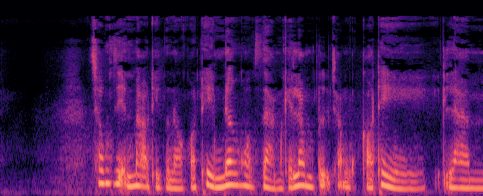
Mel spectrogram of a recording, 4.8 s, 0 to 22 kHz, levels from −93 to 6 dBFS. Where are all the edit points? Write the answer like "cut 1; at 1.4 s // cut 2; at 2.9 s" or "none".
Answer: cut 1; at 1.1 s // cut 2; at 3.5 s

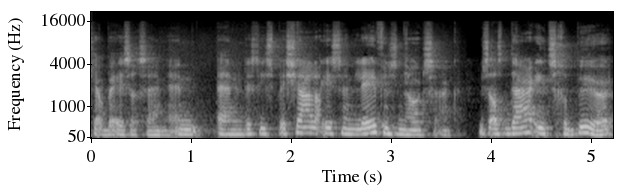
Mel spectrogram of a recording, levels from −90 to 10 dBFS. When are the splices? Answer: cut 1; at 2.3 s // cut 2; at 3.7 s

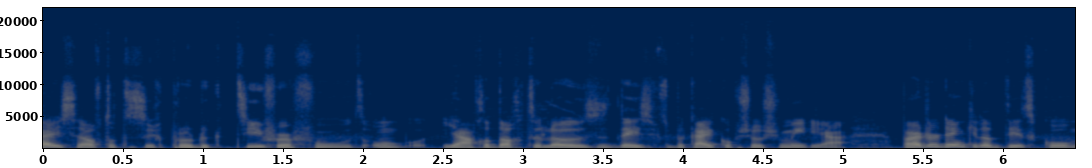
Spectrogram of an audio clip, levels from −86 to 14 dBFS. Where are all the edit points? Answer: cut 1; at 2.7 s // cut 2; at 3.8 s

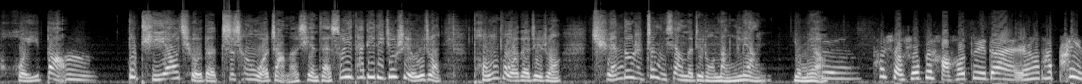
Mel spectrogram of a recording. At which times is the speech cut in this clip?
none

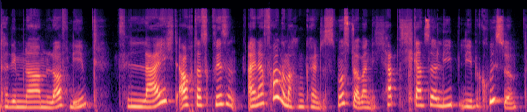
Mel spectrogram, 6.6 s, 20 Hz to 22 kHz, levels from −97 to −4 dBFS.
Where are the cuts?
none

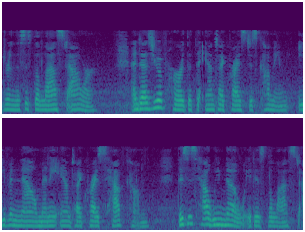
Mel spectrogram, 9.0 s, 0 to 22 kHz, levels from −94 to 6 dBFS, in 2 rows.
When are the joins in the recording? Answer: none

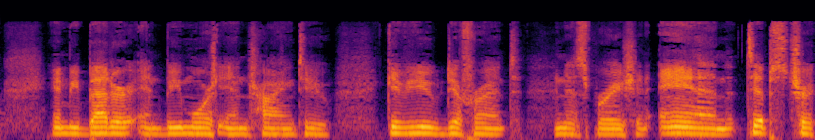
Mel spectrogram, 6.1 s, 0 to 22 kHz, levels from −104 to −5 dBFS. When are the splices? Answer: cut 1; at 1.6 s // cut 2; at 4.2 s

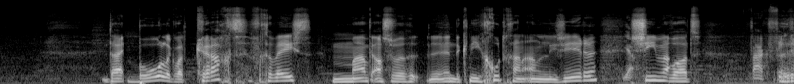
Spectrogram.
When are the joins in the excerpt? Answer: cut 1; at 1.2 s // cut 2; at 2.6 s // cut 3; at 3.7 s // cut 4; at 6.7 s

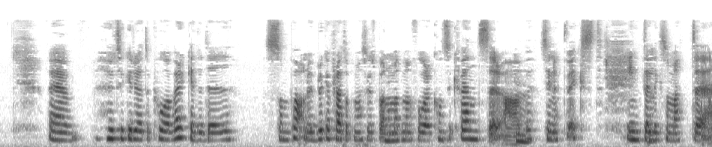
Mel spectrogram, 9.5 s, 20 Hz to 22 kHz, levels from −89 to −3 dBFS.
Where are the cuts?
none

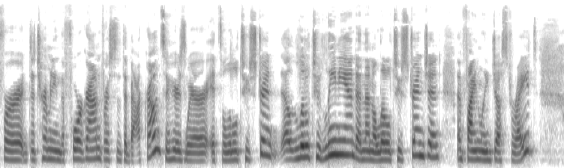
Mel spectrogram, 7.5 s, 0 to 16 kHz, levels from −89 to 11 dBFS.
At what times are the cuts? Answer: cut 1; at 2.5 s

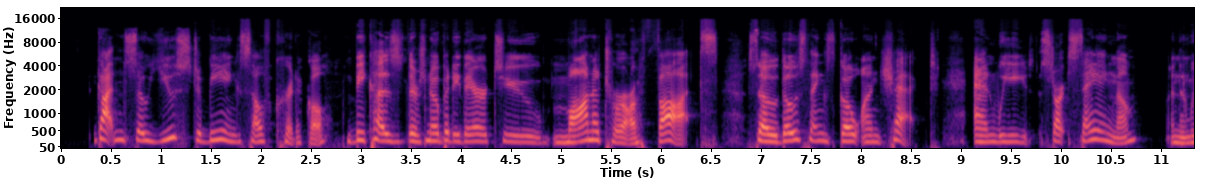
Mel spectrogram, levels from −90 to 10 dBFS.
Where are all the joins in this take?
cut 1; at 2.8 s

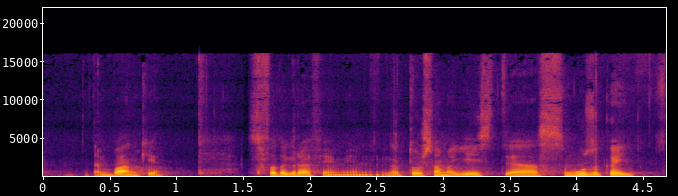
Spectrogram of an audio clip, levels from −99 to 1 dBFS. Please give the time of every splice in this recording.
none

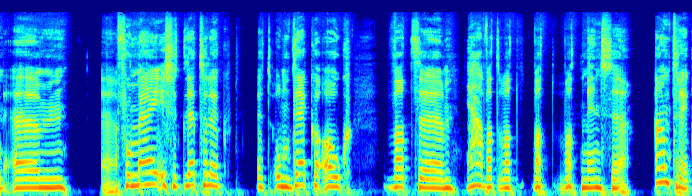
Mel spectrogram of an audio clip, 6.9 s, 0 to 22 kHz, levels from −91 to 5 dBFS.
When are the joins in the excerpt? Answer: none

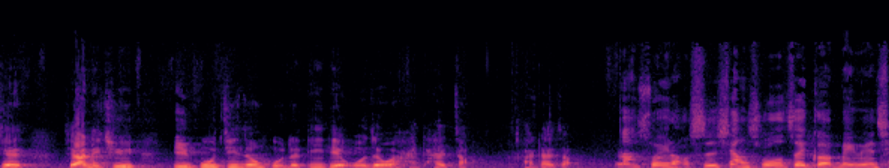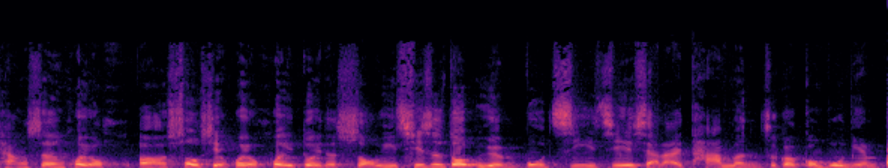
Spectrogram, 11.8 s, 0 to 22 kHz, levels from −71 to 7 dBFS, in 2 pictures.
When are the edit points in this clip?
none

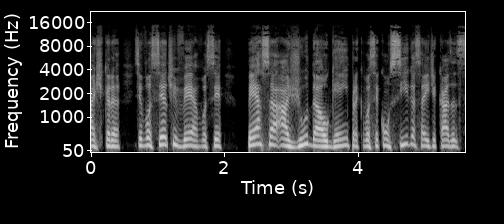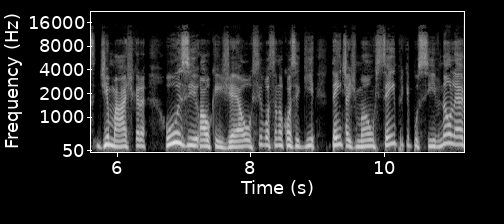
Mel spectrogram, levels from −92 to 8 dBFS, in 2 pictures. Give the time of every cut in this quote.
cut 1; at 1.1 s // cut 2; at 7.2 s // cut 3; at 9.4 s

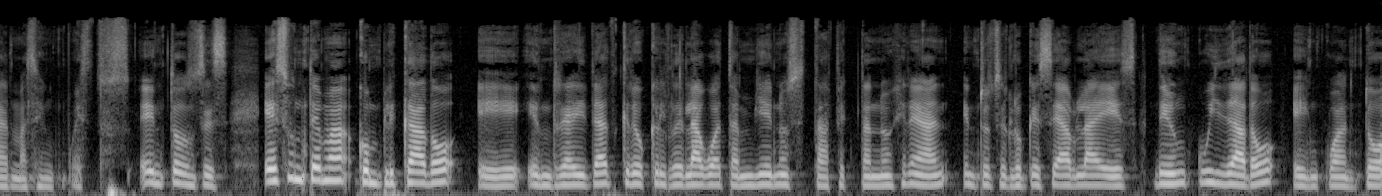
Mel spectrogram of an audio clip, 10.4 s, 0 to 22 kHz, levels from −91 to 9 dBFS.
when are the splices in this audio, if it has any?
cut 1; at 1.9 s // cut 2; at 2.7 s // cut 3; at 5.0 s // cut 4; at 7.7 s // cut 5; at 8.6 s

